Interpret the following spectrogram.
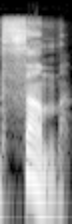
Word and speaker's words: thumb: Don't pronounce the B in thumb.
